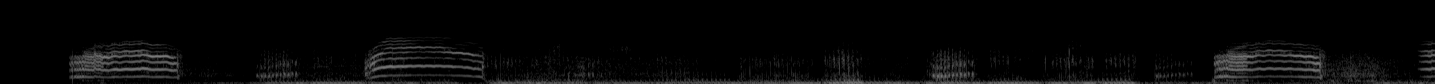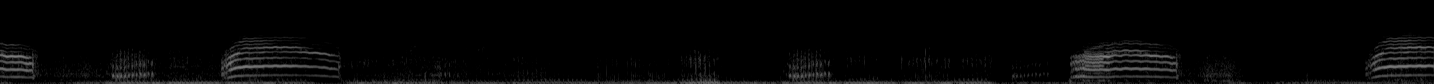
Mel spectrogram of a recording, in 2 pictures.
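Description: Domestic cat purring with a low steady rumble, broken by about seven meows that each rise and fall in pitch. The purring fades out a few seconds before the last two meows.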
